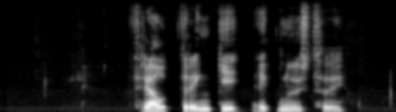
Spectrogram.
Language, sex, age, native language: Icelandic, male, 60-69, Icelandic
